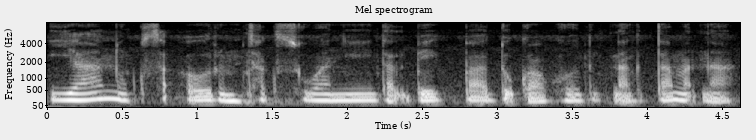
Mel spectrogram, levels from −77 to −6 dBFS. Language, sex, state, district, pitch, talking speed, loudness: Garo, female, Meghalaya, West Garo Hills, 180 Hz, 105 wpm, -16 LUFS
